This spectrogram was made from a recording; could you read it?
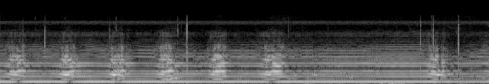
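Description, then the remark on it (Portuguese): A berrante cattle horn blows one long, steady, droning note, loud, its pitch bending and swelling in rhythmic pulses roughly every half second. No voices are heard. “Eita, berrante danado!”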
